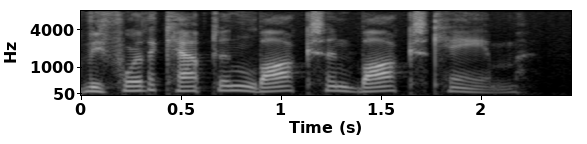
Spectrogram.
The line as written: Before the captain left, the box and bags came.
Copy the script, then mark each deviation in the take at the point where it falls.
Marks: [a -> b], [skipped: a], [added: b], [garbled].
Before the captain [skipped: left, the] box and [bags -> box] came.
